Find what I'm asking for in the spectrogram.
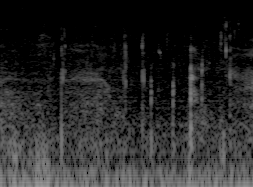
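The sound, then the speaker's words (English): Chewing on a bite of an Unreal candy bar with peanuts and nougat: faint, soft crunches and mouth sounds repeating irregularly many times at low level. “My second bite, I got a little bit more into it. It tastes a little bit more like Snickers.”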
